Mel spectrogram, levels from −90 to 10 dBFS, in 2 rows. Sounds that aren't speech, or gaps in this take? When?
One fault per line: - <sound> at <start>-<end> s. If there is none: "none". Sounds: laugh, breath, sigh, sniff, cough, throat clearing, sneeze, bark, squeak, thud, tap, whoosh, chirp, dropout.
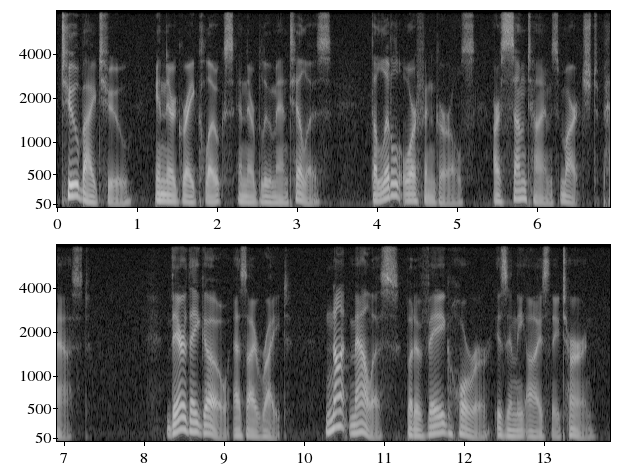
none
